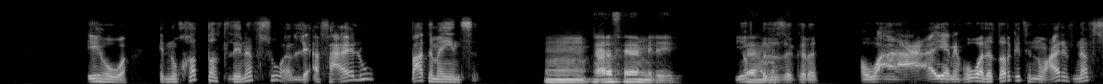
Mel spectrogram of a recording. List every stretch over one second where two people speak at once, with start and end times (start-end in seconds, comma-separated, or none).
none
